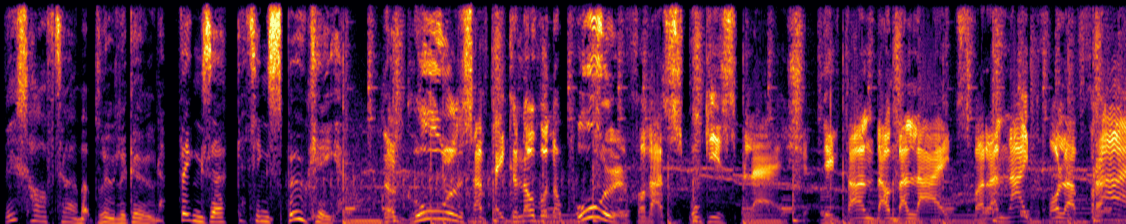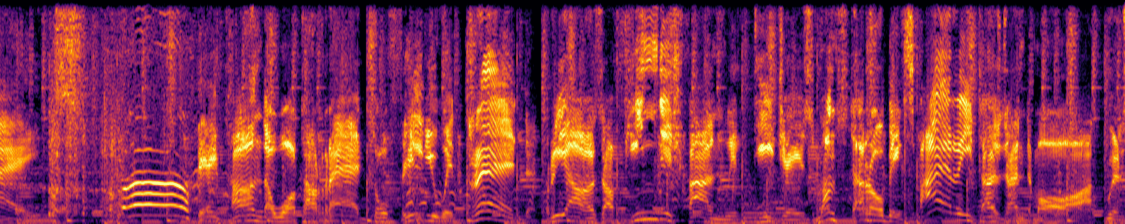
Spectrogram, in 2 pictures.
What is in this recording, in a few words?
radio ad; blue lagoon water park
